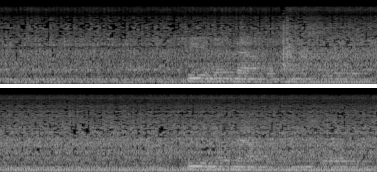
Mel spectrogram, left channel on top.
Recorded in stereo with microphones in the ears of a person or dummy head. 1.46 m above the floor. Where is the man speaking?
45° left (ahead or behind), 0.9 m; by 3.7 s 5° right (ahead or behind), 2 m.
